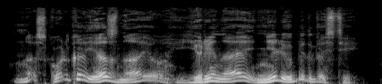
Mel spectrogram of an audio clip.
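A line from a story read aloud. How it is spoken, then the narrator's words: Displeased mutter. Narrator (Russian): недовольно буркнул он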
